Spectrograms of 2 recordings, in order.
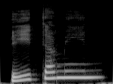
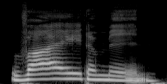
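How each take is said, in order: First: Vitamin? with "vee" and a rise; questioning VEE-tamin. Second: Vitamin with "vy" as in "my", very slow; slow VY-tamin. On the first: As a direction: try Vitamin? with a long ee, asking. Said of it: "Vitamin is British". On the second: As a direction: drag out Vitamin with an eye sound. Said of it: "Vitamin is American". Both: Shown as a demonstration.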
